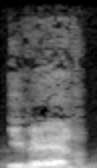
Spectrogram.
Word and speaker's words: hiver: Because H is always mute in French. So hiver, water.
